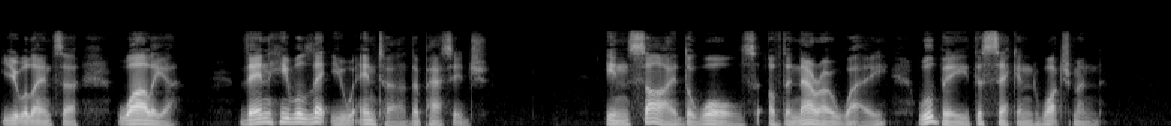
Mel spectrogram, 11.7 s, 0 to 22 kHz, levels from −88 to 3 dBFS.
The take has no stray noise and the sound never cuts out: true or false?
true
